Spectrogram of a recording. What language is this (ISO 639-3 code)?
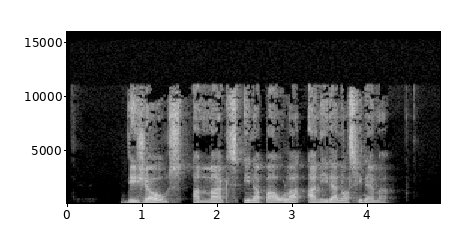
cat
